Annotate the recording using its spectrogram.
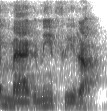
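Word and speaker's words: Mangifera: डाइकोटलीडोनेई, एंजियोस्पर्मेई, ठीक है, सेपेंडेलिस, एनाकार्डेशिया, और ये मैग्नीफेरा। ठीक है, मैंगनीफेरा, मैंगनी न का इसमें उच्चारण होगा एन की वजह से, ध्यान रखिएगा।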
